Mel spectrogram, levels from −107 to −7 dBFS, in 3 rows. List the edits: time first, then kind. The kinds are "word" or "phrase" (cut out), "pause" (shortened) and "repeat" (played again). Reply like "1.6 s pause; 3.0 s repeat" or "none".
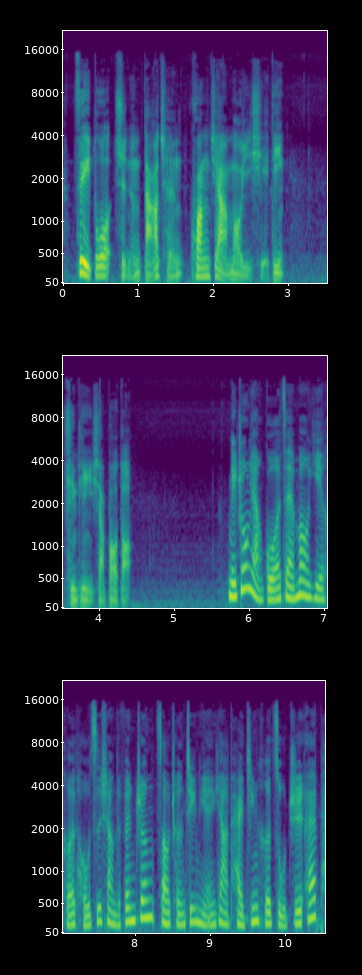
none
